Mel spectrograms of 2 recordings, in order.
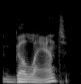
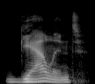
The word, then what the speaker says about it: gallant: The third form is pronounced gallant or gallant. None of this gallant pronunciation, none of that nonsense. We are emphasizing the second syllable here.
